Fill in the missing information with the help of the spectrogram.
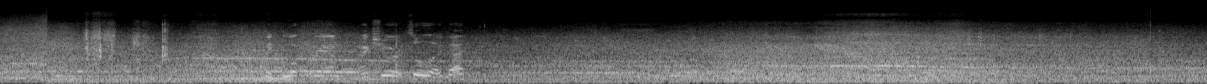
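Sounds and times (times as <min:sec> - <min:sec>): faint whine falling in pitch: 0:00.0 - 0:00.8
heavy road vehicle noise: 0:00.0 - 0:12.0.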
